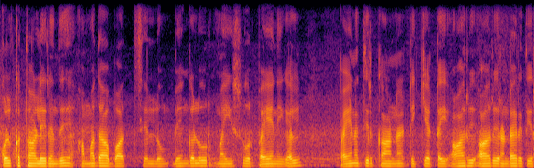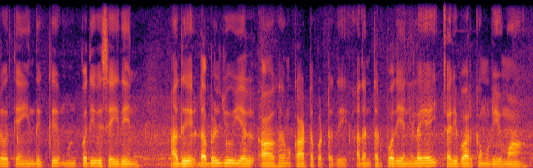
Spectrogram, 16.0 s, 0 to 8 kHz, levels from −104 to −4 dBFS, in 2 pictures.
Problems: none marked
